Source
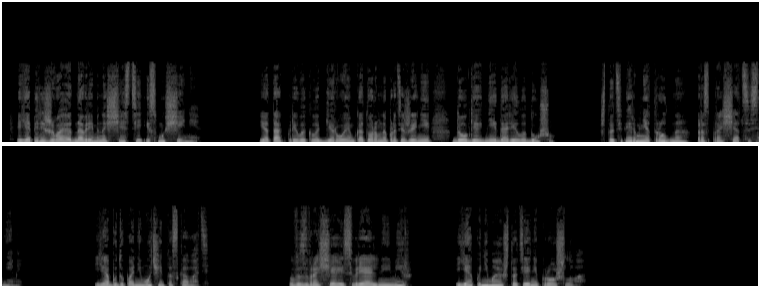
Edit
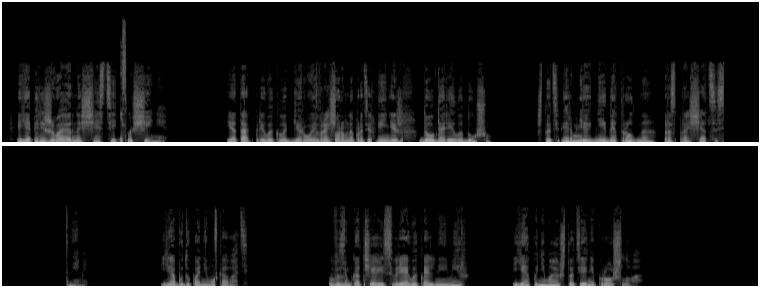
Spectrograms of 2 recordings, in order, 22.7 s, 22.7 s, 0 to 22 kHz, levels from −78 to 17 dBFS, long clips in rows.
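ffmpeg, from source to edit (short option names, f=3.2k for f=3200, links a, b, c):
-filter_complex "[0:a]asplit=17[a][b][c][d][e][f][g][h][i][j][k][l][m][n][o][p][q];[a]atrim=end=1.052[r];[b]atrim=start=1.428:end=2.124[s];[c]atrim=start=2.12:end=2.43,asetpts=PTS-STARTPTS,asetrate=67914,aresample=44100,atrim=end_sample=8877,asetpts=PTS-STARTPTS[t];[d]atrim=start=2.426:end=5.192[u];[e]atrim=start=15.898:end=16.192[v];[f]atrim=start=5.488:end=6.032[w];[g]atrim=start=6.028:end=6.502,asetpts=PTS-STARTPTS,areverse[x];[h]atrim=start=6.498:end=7.052[y];[i]atrim=start=7.498:end=9.642[z];[j]atrim=start=7.048:end=7.502[aa];[k]atrim=start=9.638:end=11.32,asetpts=PTS-STARTPTS,afade=t=out:st=1.678:d=0.004:c=hsin,apad=pad_dur=1.49[ab];[l]atrim=start=11.32:end=13.552,asetpts=PTS-STARTPTS,afade=t=in:d=0.004:c=hsin[ac];[m]atrim=start=13.948:end=15.902[ad];[n]atrim=start=5.188:end=5.492[ae];[o]atrim=start=16.188:end=16.832[af];[p]atrim=start=4.398:end=4.652[ag];[q]atrim=start=16.828[ah];[r][s]acrossfade=d=0.004:c1=hsin:c2=hsin[ai];[ai][t]acrossfade=d=0.004:c1=hsin:c2=hsin[aj];[aj][u]acrossfade=d=0.004:c1=hsin:c2=hsin[ak];[ak][v]acrossfade=d=0.004:c1=hsin:c2=hsin[al];[al][w]acrossfade=d=0.004:c1=hsin:c2=hsin[am];[am][x]acrossfade=d=0.004:c1=hsin:c2=hsin[an];[an][y]acrossfade=d=0.004:c1=hsin:c2=hsin[ao];[ao][z]acrossfade=d=0.004:c1=hsin:c2=hsin[ap];[ap][aa]acrossfade=d=0.004:c1=hsin:c2=hsin[aq];[ab][ac]concat=n=2:v=0:a=1[ar];[aq][ar]acrossfade=d=0.004:c1=hsin:c2=hsin[as];[as][ad]acrossfade=d=0.004:c1=hsin:c2=hsin[at];[at][ae]acrossfade=d=0.004:c1=hsin:c2=hsin[au];[au][af]acrossfade=d=0.004:c1=hsin:c2=hsin[av];[av][ag]acrossfade=d=0.004:c1=hsin:c2=hsin[aw];[aw][ah]acrossfade=d=0.004:c1=hsin:c2=hsin"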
